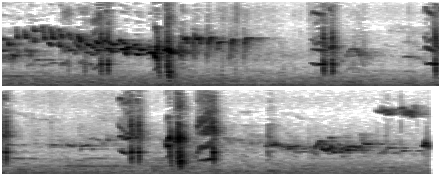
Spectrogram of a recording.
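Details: Juvenile Eurasian magpie left begging by a parent that will not feed it, wings fluttering: irregular rasping, noisy calls in brief bursts, some doubled, with high thin bird notes and soft background noise.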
